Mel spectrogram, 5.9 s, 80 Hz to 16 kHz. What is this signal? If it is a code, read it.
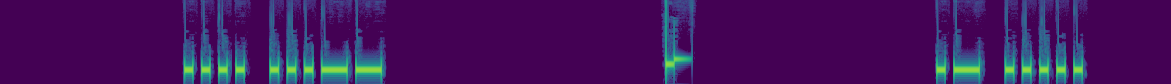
Morse code, heard as a keyed tone, about 28 wpm, 700 Hz. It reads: H 3 A 5
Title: Single-Letter Single-Number 28wpm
